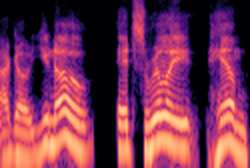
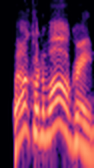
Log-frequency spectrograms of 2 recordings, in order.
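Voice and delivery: put-on Southern accent, pitched up; 7 semitones higher than usual. Retelling a lady welcoming a line of people, in a southern accent. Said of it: "a Southern accent".

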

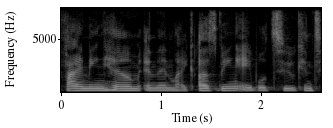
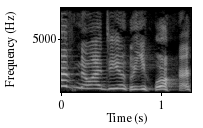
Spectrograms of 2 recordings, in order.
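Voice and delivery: sassy, very loud, very high, full of attitude; 12 semitones higher, 11 dB louder than usual. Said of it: "kind of attitude-y me".

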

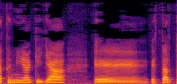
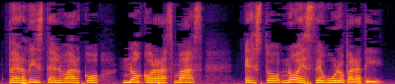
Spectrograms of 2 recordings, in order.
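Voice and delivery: put-on, very powerful, strong, mighty delivery; 6 semitones higher, 4 dB louder than usual. Retelling what a man said to them: very powerful voice. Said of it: "con una voz muy poderosa".

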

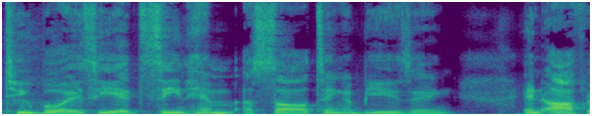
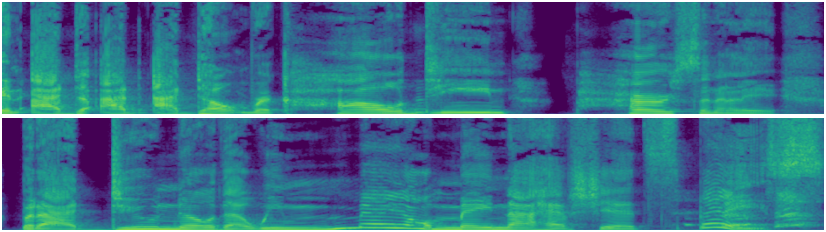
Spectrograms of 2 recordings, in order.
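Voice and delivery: put-on unhurried, slow, high, drawn-out old senator voice; 5 semitones higher, 3 dB louder than usual. Answering in a mock senate hearing: Jeff Sessions voice. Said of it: "that's exactly the voice I'm doing".

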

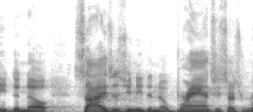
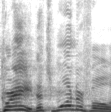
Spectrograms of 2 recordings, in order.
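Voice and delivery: mock-excited voice, much higher, slower; 11 semitones higher, 4 dB louder than usual. Retelling a sales clerk's reply when he wants to buy his wife an outfit, imitating an excited clerk. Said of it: "getting all excited".

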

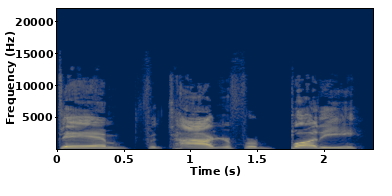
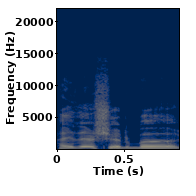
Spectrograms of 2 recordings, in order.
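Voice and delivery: fake southern American accent, much quieter; 4 semitones lower, 11 dB quieter than usual. Trying out a new nickname in conversation: put-on Southern accent. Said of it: "on your southern accent?".

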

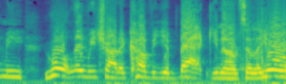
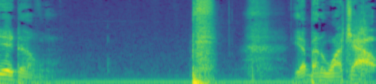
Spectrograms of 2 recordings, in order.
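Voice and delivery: put-on deep voice, much lower and quieter; 9 semitones lower, 8 dB quieter than usual. Talking up Daredevil to the group, in a deep voice. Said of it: "Deep voice".

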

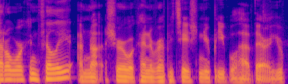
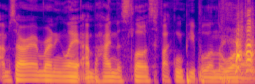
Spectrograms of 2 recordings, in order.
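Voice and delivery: plain

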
